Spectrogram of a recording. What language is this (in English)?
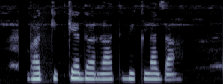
Marathi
